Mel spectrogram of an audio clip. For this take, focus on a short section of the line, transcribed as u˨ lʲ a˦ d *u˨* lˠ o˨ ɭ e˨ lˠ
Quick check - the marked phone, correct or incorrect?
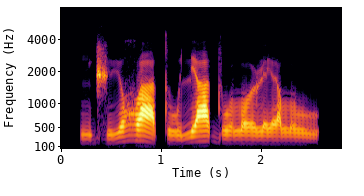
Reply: correct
